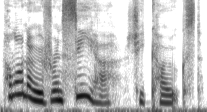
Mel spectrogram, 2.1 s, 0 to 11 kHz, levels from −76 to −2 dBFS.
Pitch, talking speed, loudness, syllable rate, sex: 260 Hz, 230 wpm, -16 LUFS, 5.8 syllables/s, female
